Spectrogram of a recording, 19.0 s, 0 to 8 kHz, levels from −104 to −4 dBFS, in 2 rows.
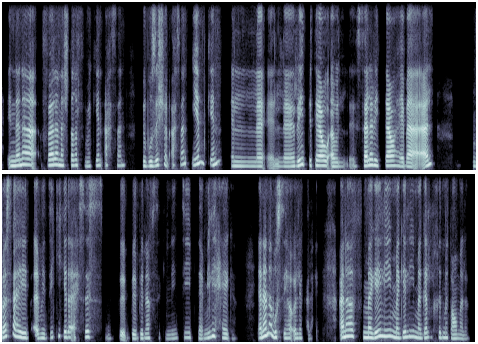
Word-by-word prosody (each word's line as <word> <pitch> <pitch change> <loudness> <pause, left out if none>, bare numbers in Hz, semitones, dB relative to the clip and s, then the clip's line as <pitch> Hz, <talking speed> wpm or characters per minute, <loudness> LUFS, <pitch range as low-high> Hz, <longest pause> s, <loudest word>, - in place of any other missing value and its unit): إن 225 +1 +1
أنا 270 +1 +4
فعلًا 260 0 +3
أشتغل 245 +1 -4
في 210 - -24
مكان 240 +4 -7
أحسن 235 +1 -10 0.4
في 220 - -2
Position 235 +4 -1
أحسن، 290 +3 -6
يمكن 315 -1 -1 0.3
ال 205 -1 -5 0.2
الRate 200 +7 -1
بتاعه 230 -1 +5
أو 190 0 +1
الsalary 225 +6 +1
بتاعه 225 0 +6
هيبقى 195 -4 +2
أقل، 295 - +6 0.8
بس 275 - 0
هيبقى 240 -8 +2
بيدّيكِ 215 +4 -7 0.2
كده 250 -1 0
إحساس 260 -1 -5
ب 185 - -22 0.4
ب 195 - -2
بنفسِك 210 +1 -8
إن 180 +1 -16
أنتِ 225 +4 -12
بتعملي 215 +11 -3
حاجة، 195 -6 -7 0.4
يعني 225 +7 +5
أنا 390 +6 +4
بُصي 250 -6 0
هاقول 210 0 -4
لِك 210 - -9
على - - -23
حاجة، - - -36 0.4
أنا 290 +4 +5
في 290 -4 -8
مجالي، 270 +6 +3
مجالي 255 +2 -1
مجال 225 +1 -3
خدمة 230 -1 -6
عملا، 190 -1 -6
230 Hz, 140 wpm, -22 LUFS, 210-260 Hz, 0.8 s, بتاعه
